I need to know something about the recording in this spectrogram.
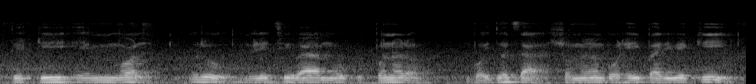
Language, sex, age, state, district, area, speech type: Odia, male, 60+, Odisha, Nayagarh, rural, read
